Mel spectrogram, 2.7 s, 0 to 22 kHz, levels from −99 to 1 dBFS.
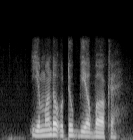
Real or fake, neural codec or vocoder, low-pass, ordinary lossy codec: fake; codec, 16 kHz, 0.5 kbps, X-Codec, HuBERT features, trained on LibriSpeech; 7.2 kHz; Opus, 24 kbps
